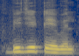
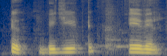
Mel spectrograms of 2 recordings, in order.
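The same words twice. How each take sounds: First: Said in the usual way. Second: "बी जी ट एबल" slowly, with "ट" cut off alone; slow piece-by-piece "बी जी ट एबल"; sounded out in parts. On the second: Shown as a demonstration. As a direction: pause between each part of "बी जी ट एबल". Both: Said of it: "इसे हम क्या पढ़ेंगे".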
